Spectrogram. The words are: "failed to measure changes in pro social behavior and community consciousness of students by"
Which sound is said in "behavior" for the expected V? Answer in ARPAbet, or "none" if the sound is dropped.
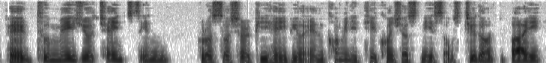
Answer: B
